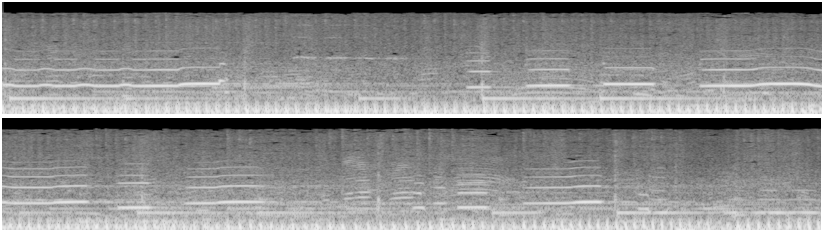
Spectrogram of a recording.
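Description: Loud amplified music from a truck-mounted loudspeaker stack: a high, sustained melody with wavering, gliding notes over a heavy, dense low beat.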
